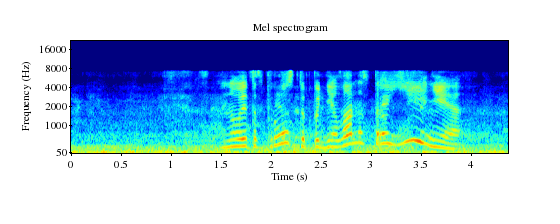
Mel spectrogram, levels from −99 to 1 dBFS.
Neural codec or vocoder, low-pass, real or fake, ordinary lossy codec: codec, 24 kHz, 6 kbps, HILCodec; 7.2 kHz; fake; none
